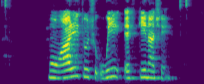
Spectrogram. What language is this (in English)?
Huarijio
